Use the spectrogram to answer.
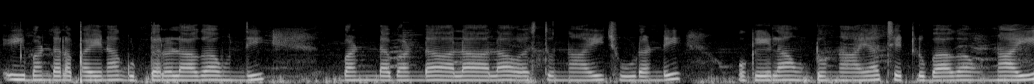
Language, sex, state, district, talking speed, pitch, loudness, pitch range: Telugu, female, Andhra Pradesh, Srikakulam, 85 wpm, 195 Hz, -21 LUFS, 195-200 Hz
